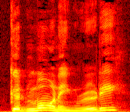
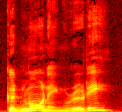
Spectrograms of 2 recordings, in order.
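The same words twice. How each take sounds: No difference in how they are said.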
